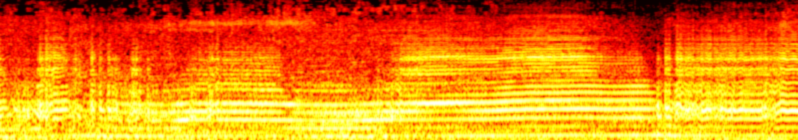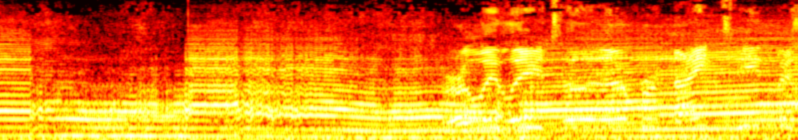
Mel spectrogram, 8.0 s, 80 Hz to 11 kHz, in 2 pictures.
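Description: Race cars in a figure 8 main event at Irwindale Speedway, a loud continuous layered engine whine with rising and falling pitches as several cars run together, heard beneath an announcer's commentary.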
